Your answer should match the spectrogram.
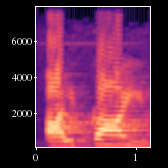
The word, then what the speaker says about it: alkyne: But when we pronounce alkyne, how we are pronouncing YNE as I.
